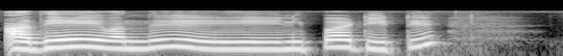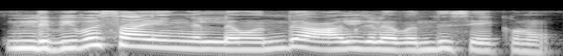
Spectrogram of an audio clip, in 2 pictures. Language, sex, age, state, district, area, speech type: Tamil, female, 30-45, Tamil Nadu, Perambalur, rural, spontaneous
